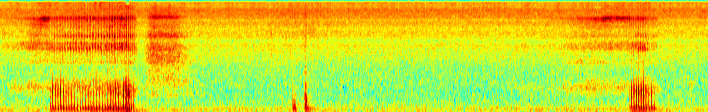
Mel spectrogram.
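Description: Soft, low rumbling snores with quiet pauses between them, heard in a small room; ordinary sleep snoring.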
